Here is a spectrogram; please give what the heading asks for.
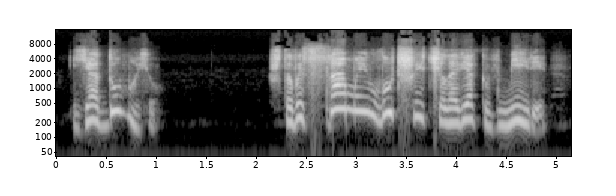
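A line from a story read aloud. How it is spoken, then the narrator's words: Exclaimed. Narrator (Russian): воскликнул он наконец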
